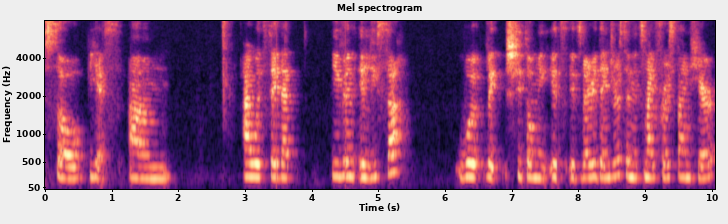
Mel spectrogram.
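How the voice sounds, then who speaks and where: In a Quebec accent, a woman speaks at a very slow pace with a fairly high pitch and monotone, flat intonation. Her speech has long, frequent pauses. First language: French. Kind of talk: live stream chat. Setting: live stream from iPad. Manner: hesitant, many fillers.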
